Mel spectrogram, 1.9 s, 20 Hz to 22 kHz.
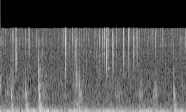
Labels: {"label": "biophony, knock", "recorder": "SoundTrap 300"}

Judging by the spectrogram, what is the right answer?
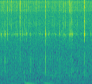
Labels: {"label": "ambient", "recorder": "HydroMoth"}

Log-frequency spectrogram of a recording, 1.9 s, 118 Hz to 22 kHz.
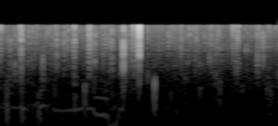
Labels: {"label": "biophony, cascading saw", "recorder": "SoundTrap 600 or HydroMoth"}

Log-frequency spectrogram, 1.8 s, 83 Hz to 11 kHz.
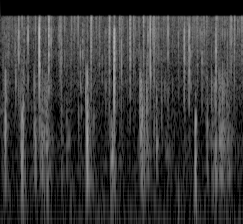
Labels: {"label": "biophony, sea urchins (Echinidae)", "recorder": "SoundTrap 600 or HydroMoth"}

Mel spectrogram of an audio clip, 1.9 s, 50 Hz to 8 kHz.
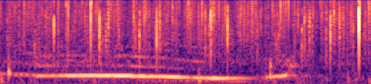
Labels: {"label": "biophony", "recorder": "SoundTrap 300"}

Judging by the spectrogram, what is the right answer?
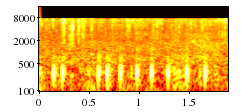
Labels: {"label": "biophony, pulse", "recorder": "SoundTrap 500"}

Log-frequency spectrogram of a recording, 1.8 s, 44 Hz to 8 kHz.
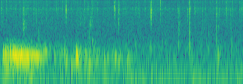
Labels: {"label": "biophony, growl", "recorder": "SoundTrap 600 or HydroMoth"}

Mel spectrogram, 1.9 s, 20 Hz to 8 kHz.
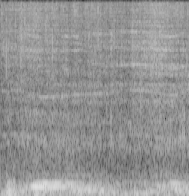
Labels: {"label": "anthrophony, boat engine", "recorder": "SoundTrap 500"}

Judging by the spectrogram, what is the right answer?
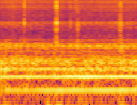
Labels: {"label": "anthrophony, boat engine", "recorder": "HydroMoth"}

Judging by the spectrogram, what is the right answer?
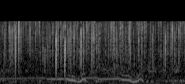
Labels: {"label": "biophony, cascading saw", "recorder": "SoundTrap 600 or HydroMoth"}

